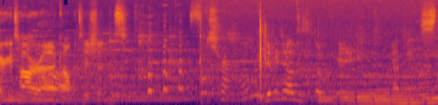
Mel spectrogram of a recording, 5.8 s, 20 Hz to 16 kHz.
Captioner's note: deep Voice 2; instrument playing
